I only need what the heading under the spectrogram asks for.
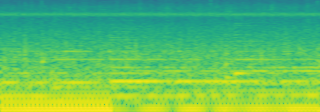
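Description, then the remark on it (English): Steady rain falls at night in a forest in a continuous soft hiss with a low rumbling undertone, fairly quiet and even throughout, with no voices. “The sounds of the rain are becoming louder now.”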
